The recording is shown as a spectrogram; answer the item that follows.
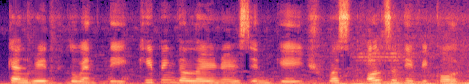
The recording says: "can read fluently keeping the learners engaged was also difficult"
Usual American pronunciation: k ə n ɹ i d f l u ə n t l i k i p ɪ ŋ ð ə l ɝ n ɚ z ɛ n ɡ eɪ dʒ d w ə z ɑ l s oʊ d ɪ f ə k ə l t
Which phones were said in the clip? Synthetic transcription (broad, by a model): k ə n ɹ i d f l u ə n t l i k i p ɪ ŋ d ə l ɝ n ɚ s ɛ n ɡ eɪ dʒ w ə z ɑ l s oʊ d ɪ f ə k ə l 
